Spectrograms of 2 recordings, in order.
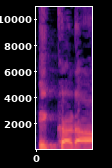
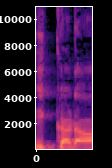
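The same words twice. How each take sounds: The two takes are said the same way.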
